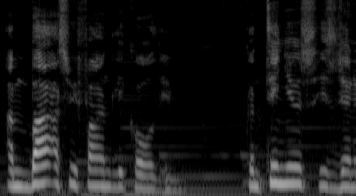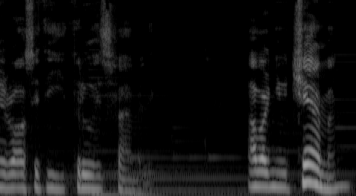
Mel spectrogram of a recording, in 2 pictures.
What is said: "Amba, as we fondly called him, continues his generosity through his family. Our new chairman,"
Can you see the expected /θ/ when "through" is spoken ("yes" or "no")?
yes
